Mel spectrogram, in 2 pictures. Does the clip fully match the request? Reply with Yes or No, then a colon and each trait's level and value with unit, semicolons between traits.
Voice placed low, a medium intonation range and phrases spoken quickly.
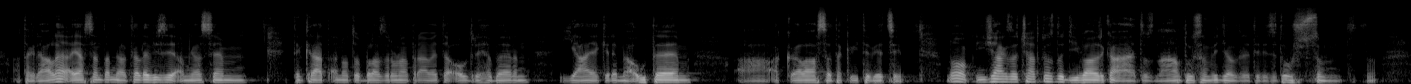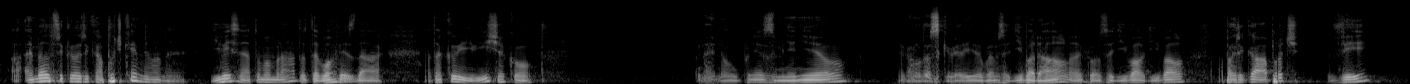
Yes: low, 100 Hz; average, 3.2 semitones; fast, 215 wpm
